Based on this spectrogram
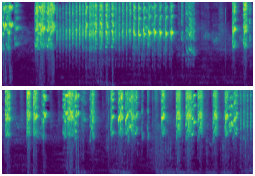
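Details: Lovebirds chattering: a long run of fast, rattling high chirps, then scattered sharp squeaky notes and short bursts with gaps between them.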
